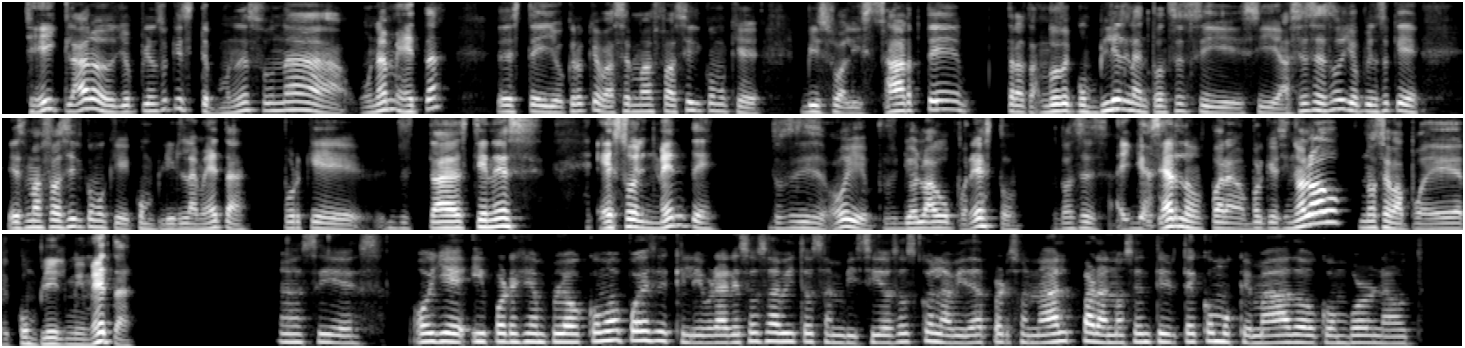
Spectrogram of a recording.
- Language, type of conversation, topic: Spanish, podcast, ¿Qué hábitos diarios alimentan tu ambición?
- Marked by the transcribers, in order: in English: "burnout?"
